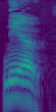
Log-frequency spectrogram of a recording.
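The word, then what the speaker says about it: Nioh: These PlayStation games, two big PlayStation games, which is Noir, have I said that right? – Neo, and of course Horizon Zero Dawn, which is one of the best PlayStation games.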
